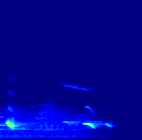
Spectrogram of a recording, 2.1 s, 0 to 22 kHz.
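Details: Eurasian bullfinch recorded 15 August 2013 at Heringhausen, Sauerland, Germany: two faint, brief downslurred whistles about a second apart, then silence.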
